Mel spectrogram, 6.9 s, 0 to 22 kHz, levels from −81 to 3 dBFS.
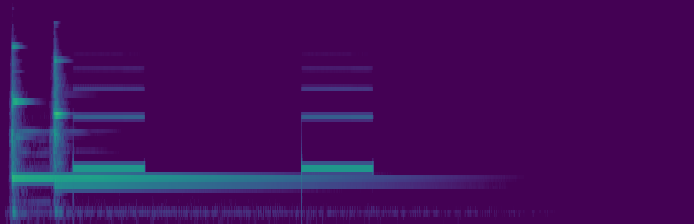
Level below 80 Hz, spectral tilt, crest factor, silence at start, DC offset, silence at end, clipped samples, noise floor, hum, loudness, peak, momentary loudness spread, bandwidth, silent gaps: -88 dBFS; 0.5 dB/octave; 24 dB; 0.1 s; under 0.1%; 3.2 s; under 0.1%; under -90 dBFS; none; -35 LUFS; -16 dBFS; 22 LU; over 20 kHz; none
